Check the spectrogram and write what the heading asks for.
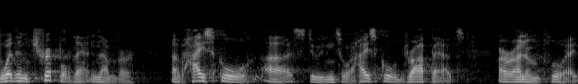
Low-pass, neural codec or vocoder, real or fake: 5.4 kHz; codec, 16 kHz, 16 kbps, FunCodec, trained on Chinese and English, 50 frames a second; fake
